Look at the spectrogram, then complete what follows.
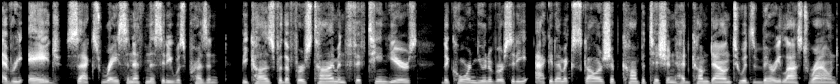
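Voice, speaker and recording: A man's voice: mid-range voice, unhurried, no room sound. Man narrating a fantasy audiobook, dry sound. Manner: friendly, storytelling delivery.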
